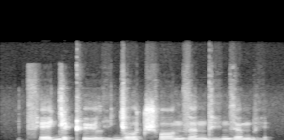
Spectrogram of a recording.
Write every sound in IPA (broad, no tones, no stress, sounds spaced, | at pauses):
t͡sʰ e ɟ i ʈʰ y l i̤ ɟ o t͡ʃʰ ɔ n z ə n d e̤ n z ø m b e̤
